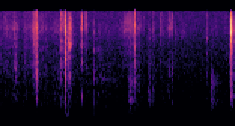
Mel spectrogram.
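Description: Tarot cards drawn and shuffled by hand, a quiet run of soft flicks and paper snaps close by, with one sharper snap at the end.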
